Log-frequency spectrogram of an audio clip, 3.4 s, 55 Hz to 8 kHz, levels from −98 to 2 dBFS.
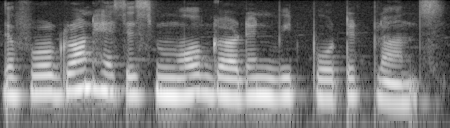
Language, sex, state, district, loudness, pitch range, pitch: English, female, Arunachal Pradesh, Lower Dibang Valley, -15 LUFS, 185-210 Hz, 195 Hz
